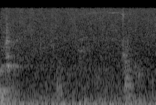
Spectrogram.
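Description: Near silence: quiet room tone with a couple of faint ticks about a second apart.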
